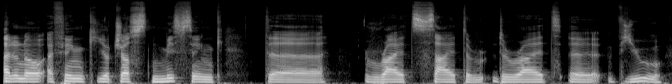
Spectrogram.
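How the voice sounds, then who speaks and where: A man's voice: medium pitch, fairly even intonation, slow pace, a little mellow, smooth, dry recording, clean studio sound. A man co-hosting a podcast, chatting casually about a film in a hesitant, joking way with many fillers, a native German speaker. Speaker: podcast co-host.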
